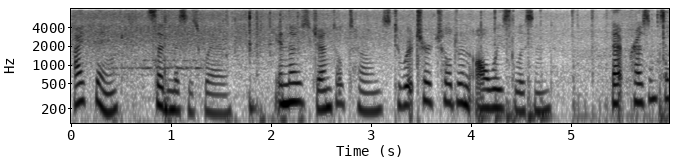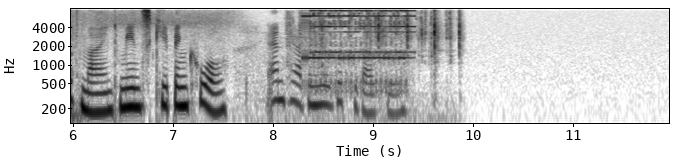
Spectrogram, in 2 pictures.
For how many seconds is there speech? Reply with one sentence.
The speech can be heard for 10 seconds in total.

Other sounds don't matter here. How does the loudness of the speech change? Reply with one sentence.
The volume of the speech goes down.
